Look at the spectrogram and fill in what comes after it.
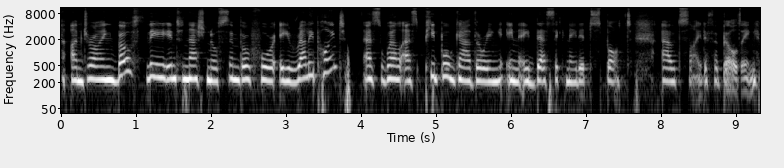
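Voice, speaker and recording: Speaking with a non-native accent and a dark, mellow tone, a woman uses a fairly high pitch, fairly even intonation and a moderate pace. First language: not English. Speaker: researcher and comic illustrator. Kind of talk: tutorial.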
